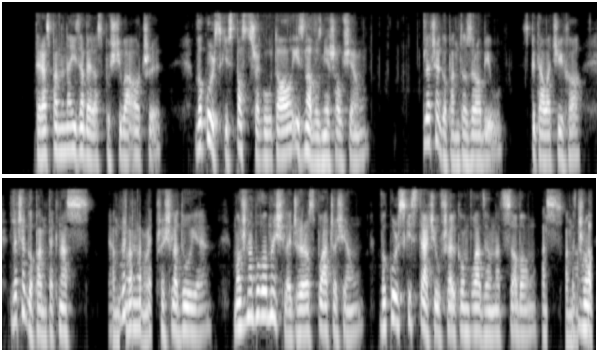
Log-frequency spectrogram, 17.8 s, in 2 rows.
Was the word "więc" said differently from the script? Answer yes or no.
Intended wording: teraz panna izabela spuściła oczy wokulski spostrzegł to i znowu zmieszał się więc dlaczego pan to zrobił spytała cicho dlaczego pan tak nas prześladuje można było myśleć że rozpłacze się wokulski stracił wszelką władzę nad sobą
yes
